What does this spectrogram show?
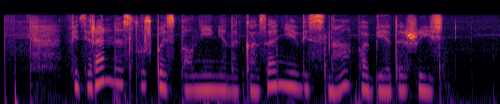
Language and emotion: Russian, neutral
